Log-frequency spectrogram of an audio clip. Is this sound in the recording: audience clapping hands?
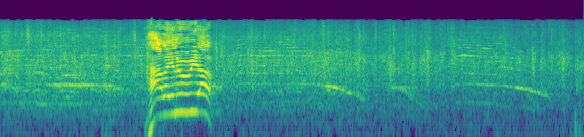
yes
